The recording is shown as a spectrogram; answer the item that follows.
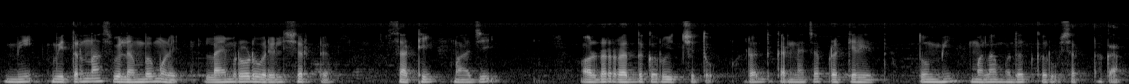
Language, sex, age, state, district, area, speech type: Marathi, male, 18-30, Maharashtra, Sangli, urban, read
